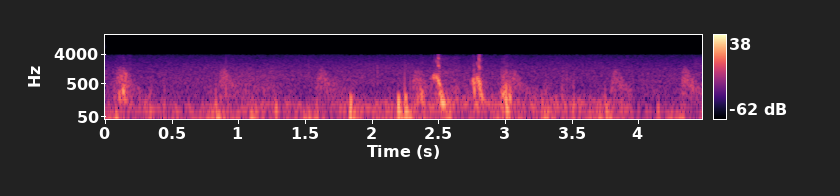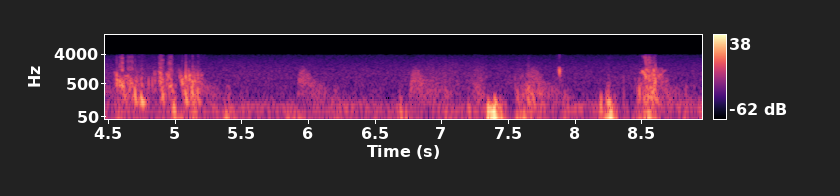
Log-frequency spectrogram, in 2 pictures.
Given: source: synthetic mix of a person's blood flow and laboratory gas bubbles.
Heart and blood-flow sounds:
Doppler ultrasound of blood flow; subclavian vein
0.07-0.21 s: bubbles
2.33-2.40 s: bubbles
2.43-2.67 s: bubbles
2.73-2.88 s: bubbles
2.96-3.06 s: bubbles
4.54-5.22 s: bubbles
7.54-7.78 s: bubbles
7.86-7.92 s: bubbles
8.21-8.29 s: bubbles
8.44-8.71 s: bubbles
From the record:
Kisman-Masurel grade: 222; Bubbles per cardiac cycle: several, 3 to 8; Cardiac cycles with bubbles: 10 to 50%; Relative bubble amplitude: moderate (0.250 to 0.450); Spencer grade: 2 (many but less than half of the cardiac periods contain bubble signals, singularly or in groups); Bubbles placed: anywhere in the cardiac cycle

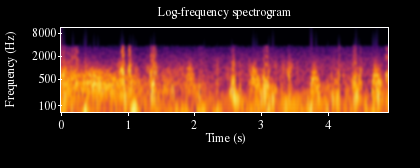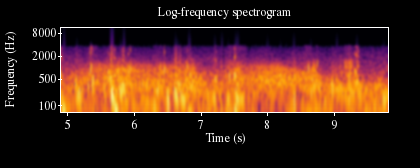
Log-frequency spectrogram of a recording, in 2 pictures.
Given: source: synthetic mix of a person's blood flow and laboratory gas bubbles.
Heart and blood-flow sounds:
Doppler ultrasound of blood flow; subclavian vein
0.00-0.28 s: bubbles
0.83-1.14 s: bubbles
1.25-1.73 s: bubbles
2.04-2.13 s: bubbles
2.48-2.69 s: bubbles
2.95-3.23 s: bubbles
3.36-3.49 s: bubbles
3.82-3.89 s: bubbles
4.03-4.52 s: bubbles
4.71-4.94 s: bubbles
5.08-5.24 s: bubbles
5.28-5.43 s: bubbles
5.54-5.99 s: bubbles
6.29-6.50 s: bubbles
6.56-6.88 s: bubbles
7.12-7.67 s: bubbles
8.55-8.65 s: bubbles
8.71-8.79 s: bubbles
8.94-9.42 s: bubbles
9.71-9.82 s: bubbles
From the record:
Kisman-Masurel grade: 243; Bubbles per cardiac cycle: several, 3 to 8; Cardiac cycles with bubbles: 100%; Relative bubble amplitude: loud (0.450 to 0.775); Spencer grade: 3 (all of the cardiac periods contain showers or single bubble signals, but not dominating or overriding the cardiac motion signals); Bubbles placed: anywhere in the cardiac cycle

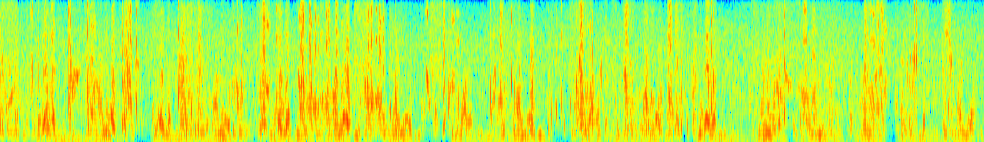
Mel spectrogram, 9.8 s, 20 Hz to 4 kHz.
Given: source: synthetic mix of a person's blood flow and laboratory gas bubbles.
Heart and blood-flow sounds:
Doppler ultrasound of blood flow; precordium
0.00-0.61 s: bubbles
0.68-1.03 s: bubbles
1.19-1.45 s: bubbles
1.50-2.16 s: bubbles
2.30-2.83 s: bubbles
2.94-3.45 s: bubbles
3.54-4.01 s: bubbles
4.20-4.62 s: bubbles
4.88-5.23 s: bubbles
5.46-5.96 s: bubbles
5.99-6.57 s: bubbles
6.66-7.17 s: bubbles
7.50-8.43 s: bubbles
8.49-8.58 s: bubbles
8.61-8.88 s: bubbles
8.94-9.29 s: bubbles
9.42-9.60 s: bubbles
From the record:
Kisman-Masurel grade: 342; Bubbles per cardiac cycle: rolling drumbeat, 9 or more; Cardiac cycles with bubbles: 100%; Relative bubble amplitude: moderate (0.250 to 0.450); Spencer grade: 3 (all of the cardiac periods contain showers or single bubble signals, but not dominating or overriding the cardiac motion signals); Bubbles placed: anywhere in the cardiac cycle

